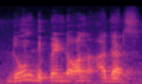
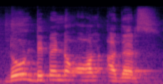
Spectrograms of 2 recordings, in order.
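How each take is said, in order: Both takes have the same delivery.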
